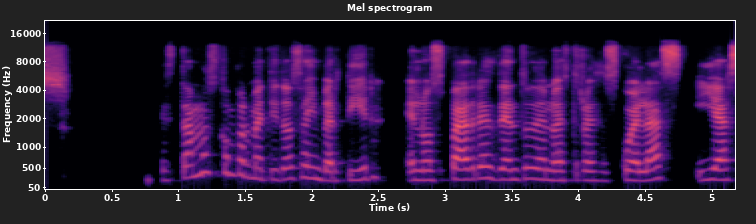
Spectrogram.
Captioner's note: speaking in Spanish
